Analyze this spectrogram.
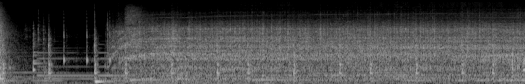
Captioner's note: machine whirring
